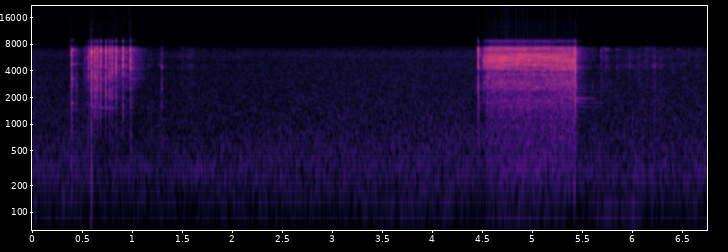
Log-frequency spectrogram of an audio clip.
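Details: AE candlestick telephone rotary dial with contacts not yet fitted: short bursts of quick, crisp ratcheting clicks, then a smooth whirring return. It works properly; no ratchet sound would mean a missing or misinstalled key or a bad spring.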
